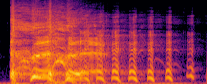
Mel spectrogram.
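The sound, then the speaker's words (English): A harsh coughing fit right into the mic: one rough opening burst, then a rapid string of shorter hacking coughs that gradually fade. Nobody speaks. “Guys like when we cough into the mic during these podcasts?”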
